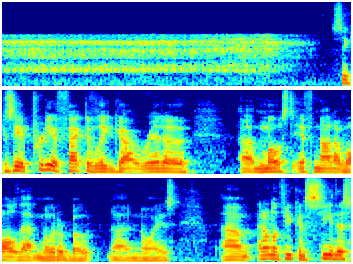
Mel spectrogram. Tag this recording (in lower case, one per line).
radio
